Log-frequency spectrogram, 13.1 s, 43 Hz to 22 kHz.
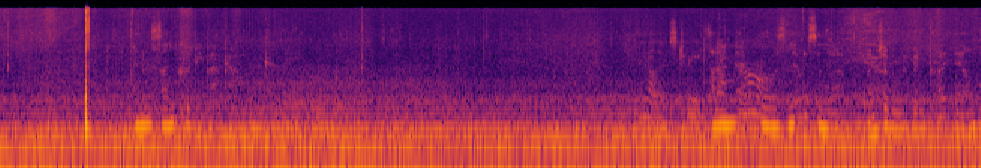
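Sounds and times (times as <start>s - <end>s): low rumble in gondola cabin: 0.0s - 13.0s.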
